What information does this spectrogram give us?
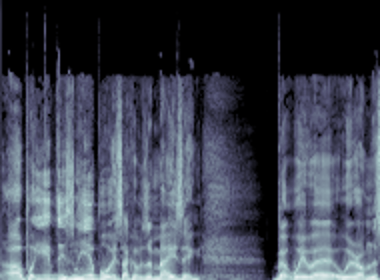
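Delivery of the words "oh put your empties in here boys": imitating cheerful cops. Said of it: "walking around with bins going".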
